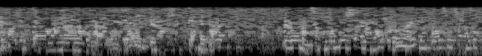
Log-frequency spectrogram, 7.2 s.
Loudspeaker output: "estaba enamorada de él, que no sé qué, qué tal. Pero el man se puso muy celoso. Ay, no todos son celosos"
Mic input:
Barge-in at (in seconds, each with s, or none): 5.9 s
